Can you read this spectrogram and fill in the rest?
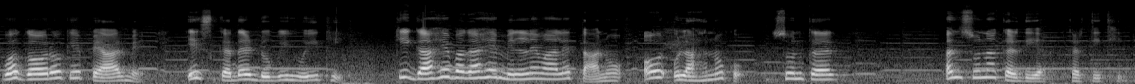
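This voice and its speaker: Slow-paced woman storyteller over music. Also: on the high side, very animated, mellow. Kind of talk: scripted narration of an emotional Hindi family story. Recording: music under the voice. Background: instrumental music.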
